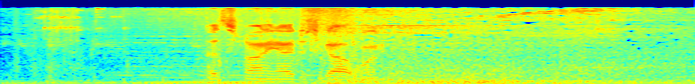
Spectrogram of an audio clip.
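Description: A treasure chest gives off a ringing, shimmering hum.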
